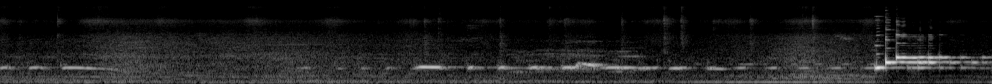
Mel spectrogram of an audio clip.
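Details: Zebra dove kept as a contest bird, often nominated at regional and national contests, giving a run of soft, low, rolling coos in the middle, then one louder, ringing coo at the end over a faint steady hum.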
